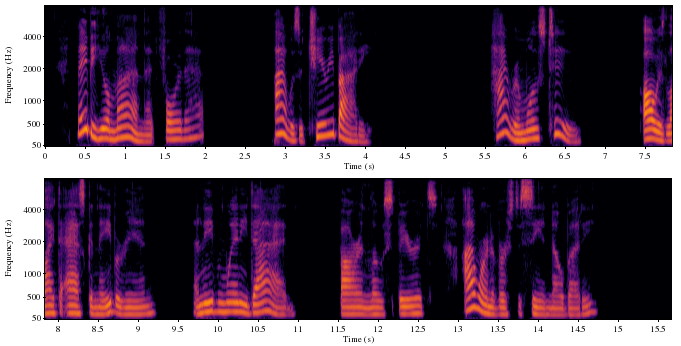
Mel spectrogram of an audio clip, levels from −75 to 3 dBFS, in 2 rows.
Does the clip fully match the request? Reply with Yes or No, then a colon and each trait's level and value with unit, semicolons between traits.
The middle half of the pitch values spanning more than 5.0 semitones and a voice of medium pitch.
Yes: wide, 5.5 semitones; medium, 160 Hz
